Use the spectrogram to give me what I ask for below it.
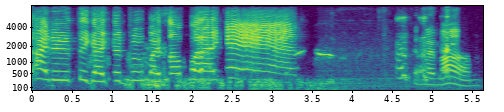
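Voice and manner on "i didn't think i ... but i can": put-on, very high sobbing wail, "can" stretched. Retelling what they said to their mom as a six-year-old, acting out crying and screaming. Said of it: "And I'm crying and I'm screaming".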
